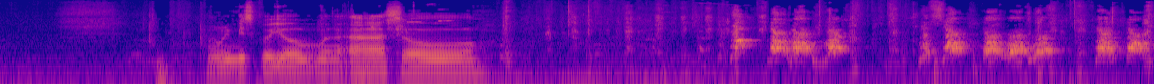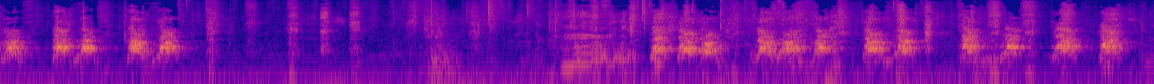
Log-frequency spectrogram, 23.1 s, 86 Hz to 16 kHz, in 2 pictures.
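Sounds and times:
small dog yapping: 7.3 - 13.5, 18.0 - 22.9.

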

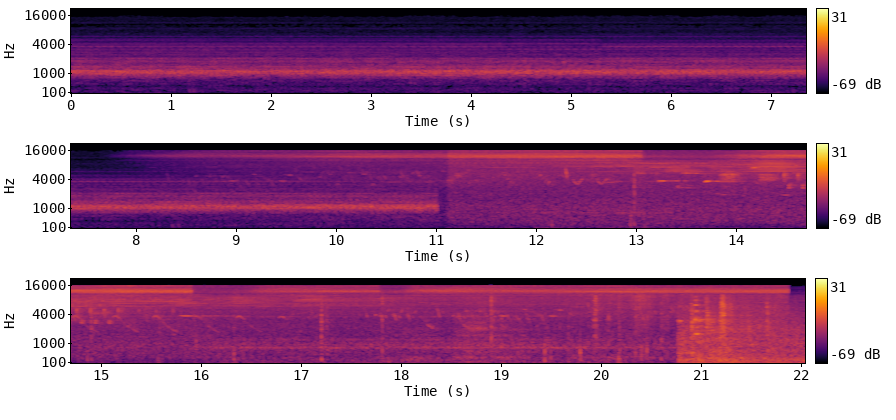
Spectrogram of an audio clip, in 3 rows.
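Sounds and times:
high insect drone: 0.1 - 22.0
bird chirps: 12.1 - 21.8
footsteps on stony path: 14.6 - 21.9.

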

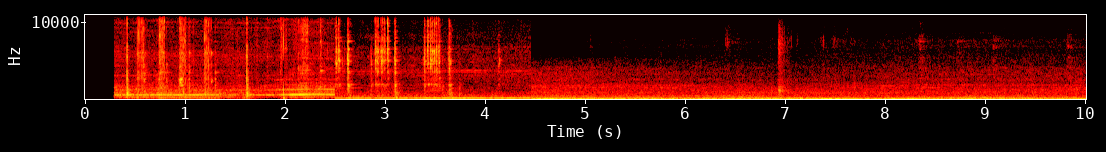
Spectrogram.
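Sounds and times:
ratchet wrench clicking: 2.1 - 4.2
steady low hum: 2.4 - 10.0.

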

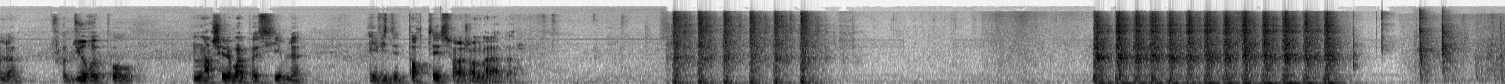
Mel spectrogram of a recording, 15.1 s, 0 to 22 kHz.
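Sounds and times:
knocking on a door: 6.7 - 8.3, 11.0 - 13.5.

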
